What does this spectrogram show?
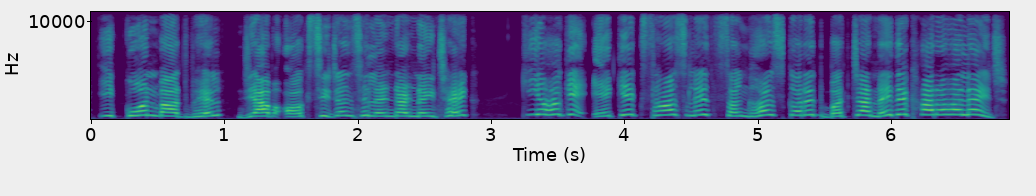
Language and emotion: Maithili, angry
